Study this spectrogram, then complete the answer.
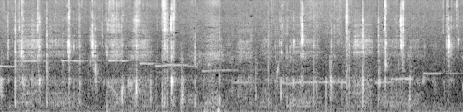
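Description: A young woman bites and chews crisp food wetly close to a microphone.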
